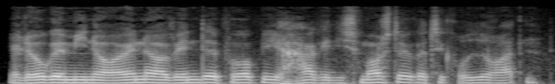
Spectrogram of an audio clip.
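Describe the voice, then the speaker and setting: A man reading a children's horror story aloud as a steady first-person narrator. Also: mid-range voice.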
